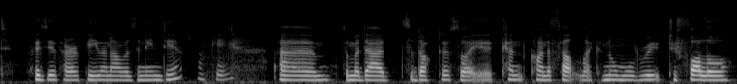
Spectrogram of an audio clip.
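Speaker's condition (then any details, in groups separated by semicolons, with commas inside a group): No condition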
